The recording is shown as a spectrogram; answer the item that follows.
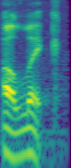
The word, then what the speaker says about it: Alex: It's not It's not a native town name, but it's spelled like Alex, but it's pronounced Alick.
